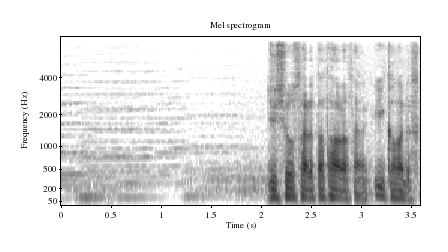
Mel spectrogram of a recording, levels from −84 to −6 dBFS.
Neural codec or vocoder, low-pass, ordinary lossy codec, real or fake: none; 7.2 kHz; none; real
